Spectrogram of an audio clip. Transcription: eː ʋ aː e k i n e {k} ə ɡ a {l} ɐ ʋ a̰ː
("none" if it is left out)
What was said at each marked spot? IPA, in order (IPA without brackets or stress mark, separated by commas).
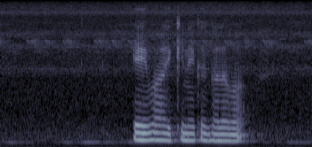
k, l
